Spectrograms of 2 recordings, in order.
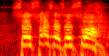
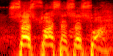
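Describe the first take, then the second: No difference in how they are said.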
